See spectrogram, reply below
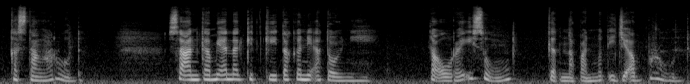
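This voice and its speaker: A woman acting as a protective, earnest village mother in an Ilocano radio drama. Her voice sits at an average pitch and carries an Ilocano accent. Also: normal speed, a bit bright, slight background noise, close to an everyday voice. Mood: confiding.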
